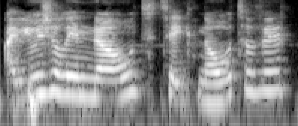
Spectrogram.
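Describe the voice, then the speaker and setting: Bright Brazilian woman with a Portuguese accent. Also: sits high, moderate pace. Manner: thoughtful, searching for words. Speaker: podcast guest, former English teacher. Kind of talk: casual interview chat.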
